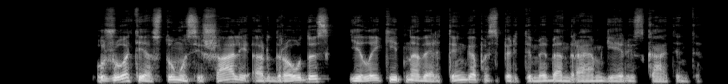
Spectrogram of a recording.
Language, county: Lithuanian, Alytus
